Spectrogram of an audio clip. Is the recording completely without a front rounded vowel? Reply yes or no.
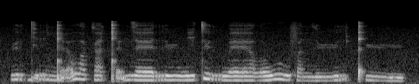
no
